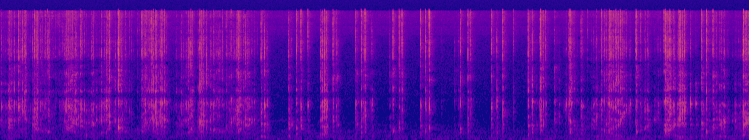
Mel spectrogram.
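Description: Long nails tap quickly on the lid of a small, hollow, round black plastic compact case. The result is a dense run of short, dry clicks with a hollow mid-range tone that dies away almost instantly. The taps come in bursts that thin out in the middle and then pick up again.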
